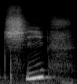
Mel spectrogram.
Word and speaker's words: qi: À présent, je vais passer à notre deuxième trésor, le chi. Ça s'écrit qui hein, q-i, mais ça se prononce donc chi.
